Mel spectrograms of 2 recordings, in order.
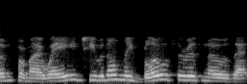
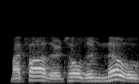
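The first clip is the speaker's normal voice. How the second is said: ordinary delivery, nothing marked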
